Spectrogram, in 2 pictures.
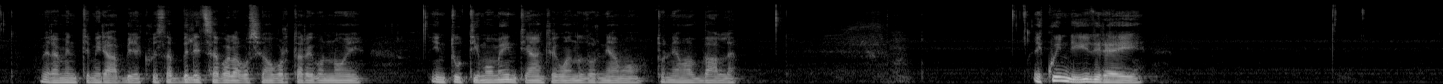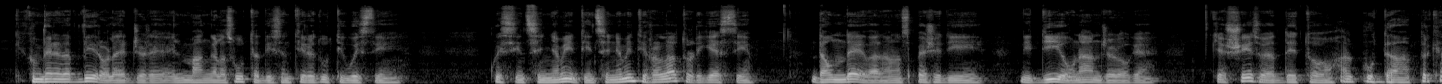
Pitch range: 95-115 Hz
